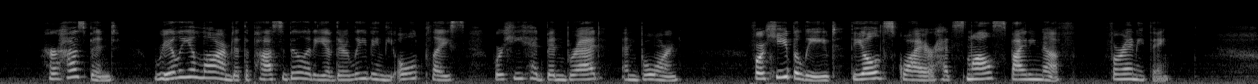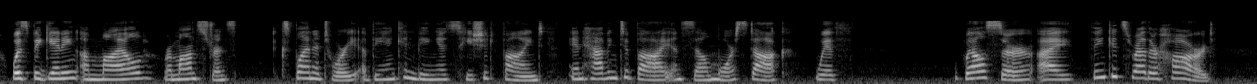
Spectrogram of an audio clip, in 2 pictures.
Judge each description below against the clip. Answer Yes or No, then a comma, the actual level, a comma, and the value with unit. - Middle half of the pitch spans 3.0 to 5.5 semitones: Yes, average, 3.8 semitones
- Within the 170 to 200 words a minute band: No, average, 140 wpm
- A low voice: No, high, 235 Hz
